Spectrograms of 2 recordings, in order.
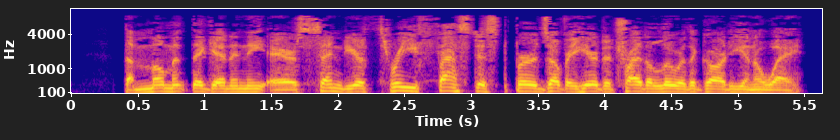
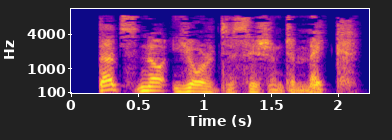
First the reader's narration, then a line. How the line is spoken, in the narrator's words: she said sharply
